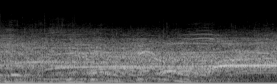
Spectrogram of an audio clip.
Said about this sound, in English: Awesome, awesome moment. You can hear the crowd. Everybody understands what's happening right now. This is a pretty cool moment.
